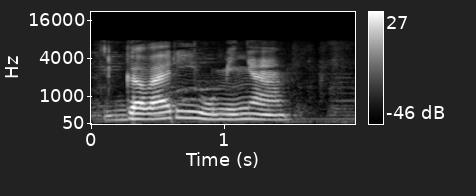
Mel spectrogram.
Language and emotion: Russian, neutral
